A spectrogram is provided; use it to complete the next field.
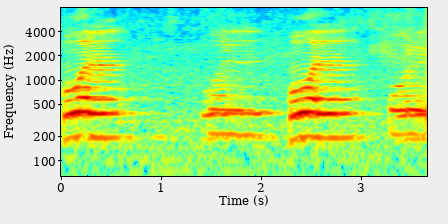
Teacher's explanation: nah huruf lamnya dibaca dengan tipis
